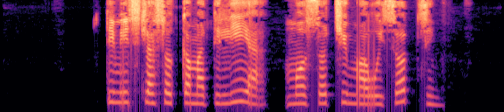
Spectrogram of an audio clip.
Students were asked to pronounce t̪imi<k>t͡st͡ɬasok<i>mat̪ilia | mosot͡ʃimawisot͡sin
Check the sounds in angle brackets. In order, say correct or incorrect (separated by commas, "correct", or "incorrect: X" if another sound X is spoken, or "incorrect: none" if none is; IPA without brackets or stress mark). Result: incorrect: none, incorrect: a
